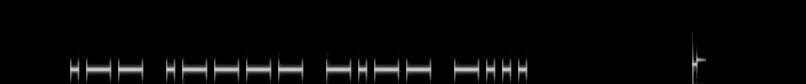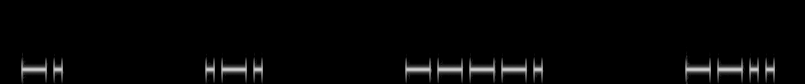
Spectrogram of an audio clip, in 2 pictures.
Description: Morse code, heard as a keyed tone, about 15 wpm, spaced as for 8 wpm, 700 Hz. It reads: W1YB NR9Z
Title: USA Call Signs - 4 Characters - 6x Character Spacing - 15wpm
